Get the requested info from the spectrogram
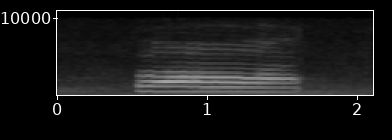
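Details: A resort cat in Langkawi gives a single clear, even-pitched meow of about one second, with a faint steady hum behind it.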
